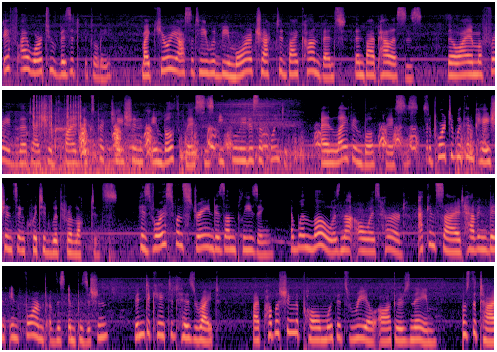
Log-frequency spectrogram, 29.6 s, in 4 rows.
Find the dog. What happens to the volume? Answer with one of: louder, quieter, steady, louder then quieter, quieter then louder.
quieter then louder.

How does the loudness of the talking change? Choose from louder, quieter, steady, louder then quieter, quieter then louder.
steady.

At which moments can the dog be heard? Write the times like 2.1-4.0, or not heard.
7.5-14.7.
